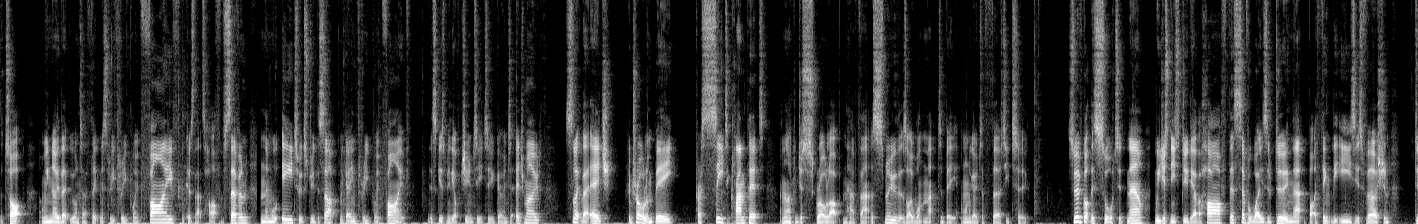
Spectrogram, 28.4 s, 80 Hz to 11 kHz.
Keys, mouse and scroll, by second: 2.1 KP_3, 2.3 KP_Decimal, 2.5 KP_5, 3.5 KP_Enter, 5.4 e, 6.7 KP_3, 6.9 KP_Decimal, 7.4 KP_Enter, 9.1 click, 9.7 Tab, 10.7 alt+click, 12.6 ctrl+b, 14.4 c, 15.5-16.2 scroll up 1, 19.7 scroll down 1, 20.6 click, 21.1 scroll down 1, 21.9 middle click, 23.9 scroll up 1, 24.3 shift+middle click, 24.6-25.2 scroll down 1, 25.7 click, 26.1 scroll up 1, 26.9 scroll down 1, 27.2 click, 27.5-28.3 scroll down 1.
